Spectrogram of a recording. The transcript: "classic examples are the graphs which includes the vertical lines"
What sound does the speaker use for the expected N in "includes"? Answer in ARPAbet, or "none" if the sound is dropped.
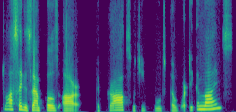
none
